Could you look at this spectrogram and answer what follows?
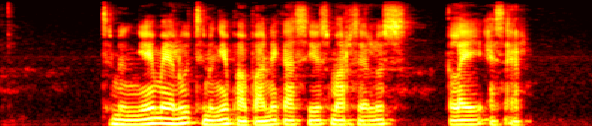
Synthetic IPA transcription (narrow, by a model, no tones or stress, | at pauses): d̥ʒ̥ə̤nəŋemelud̥ʒ̥ə̤nəŋeb̥a̤panekasiʊsmarselʊs | klejɛsɛ̰r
